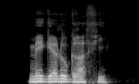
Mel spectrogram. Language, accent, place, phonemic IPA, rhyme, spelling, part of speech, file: French, France, Lyon, /mə.ɡa.lɔ.ɡʁa.fi/, -i, mégalographie, noun, LL-Q150 (fra)-mégalographie.wav
- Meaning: megalography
